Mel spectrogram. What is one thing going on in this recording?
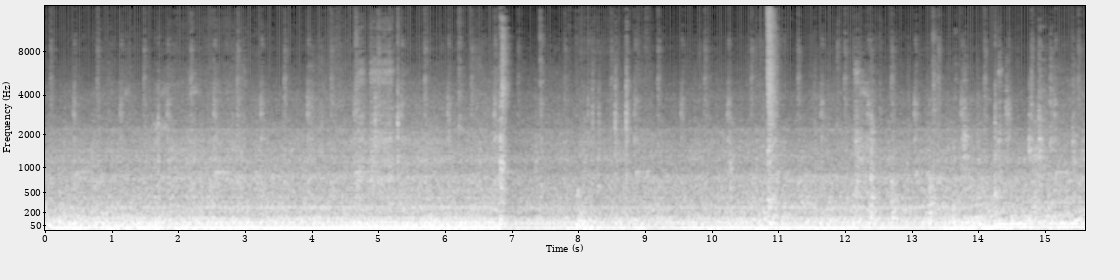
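A bus engine hums low and steady from inside the bus.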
